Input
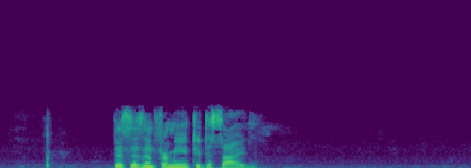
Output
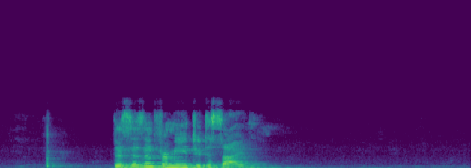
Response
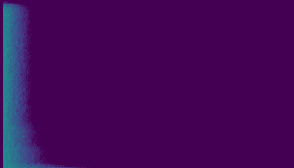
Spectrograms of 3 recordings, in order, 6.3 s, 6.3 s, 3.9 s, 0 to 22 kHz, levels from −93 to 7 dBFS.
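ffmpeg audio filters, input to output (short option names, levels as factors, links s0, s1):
-filter_complex "[0:a]aresample=16000,aresample=44100,asplit=2[s0][s1];[s1]equalizer=f=2700:t=o:w=0.67:g=6.5[s2];[1:a]atrim=start_sample=2205,lowpass=3500,lowshelf=f=170:g=6.5[s3];[s2][s3]afir=irnorm=-1:irlink=0,volume=0.168[s4];[s0][s4]amix=inputs=2:normalize=0"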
